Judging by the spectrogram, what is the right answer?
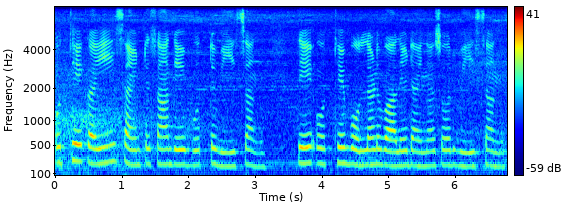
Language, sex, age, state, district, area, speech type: Punjabi, female, 18-30, Punjab, Shaheed Bhagat Singh Nagar, rural, spontaneous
